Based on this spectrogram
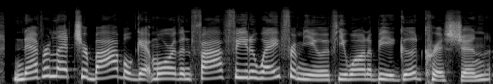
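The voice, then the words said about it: Put-on Southern American accent. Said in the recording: “I don't know why I'm giving them Southern accents.”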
